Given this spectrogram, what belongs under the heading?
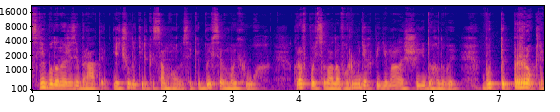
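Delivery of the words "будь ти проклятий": loud, hurled-out shouted outburst. Andrius shouts at the old man as he staggers toward him. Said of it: "крикнув Андрюс".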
